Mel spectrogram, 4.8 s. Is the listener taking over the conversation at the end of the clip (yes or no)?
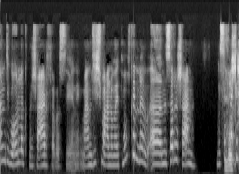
no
